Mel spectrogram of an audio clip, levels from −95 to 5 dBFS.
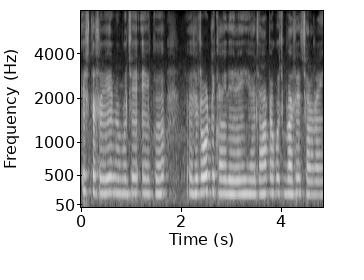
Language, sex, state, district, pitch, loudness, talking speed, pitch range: Hindi, female, Chandigarh, Chandigarh, 225 Hz, -18 LUFS, 200 wpm, 220-230 Hz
